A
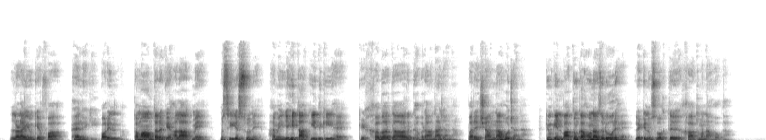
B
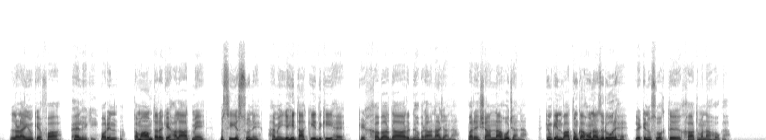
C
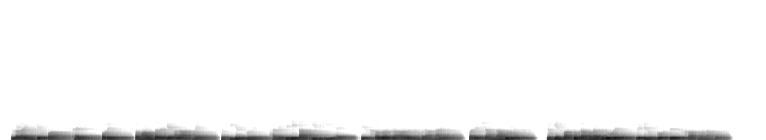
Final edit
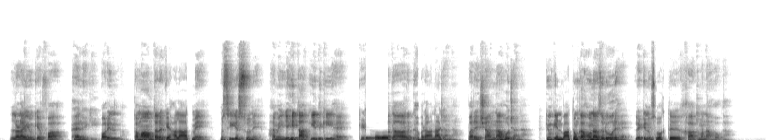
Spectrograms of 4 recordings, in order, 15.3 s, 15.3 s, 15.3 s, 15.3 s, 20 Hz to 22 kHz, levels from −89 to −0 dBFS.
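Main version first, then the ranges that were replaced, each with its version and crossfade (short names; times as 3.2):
A
3.34–3.91 from B
7.32–7.76 from C
8.36–8.82 from B
11.12–11.54 from B
13.08–13.61 from B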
